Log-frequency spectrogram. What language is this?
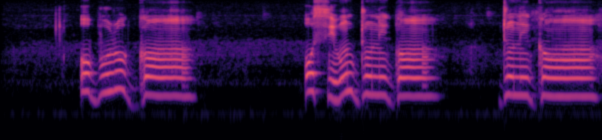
Yoruba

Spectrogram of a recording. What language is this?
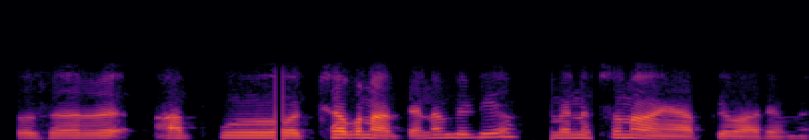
Hindi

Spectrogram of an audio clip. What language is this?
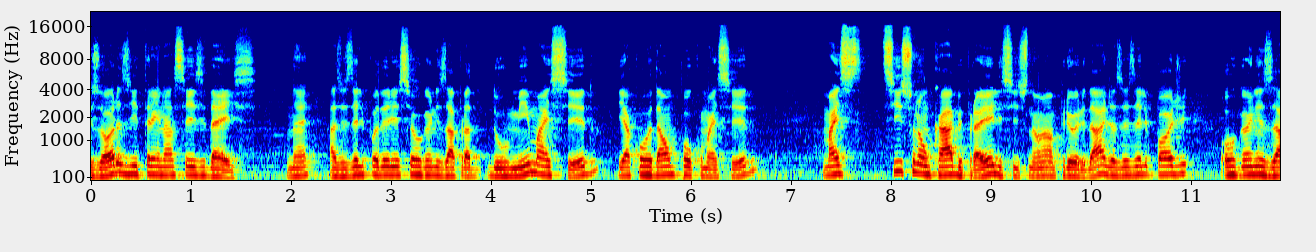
Portuguese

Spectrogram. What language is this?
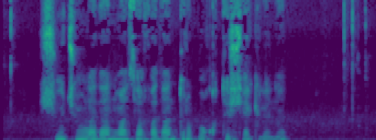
Uzbek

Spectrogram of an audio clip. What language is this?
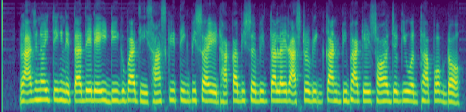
Bangla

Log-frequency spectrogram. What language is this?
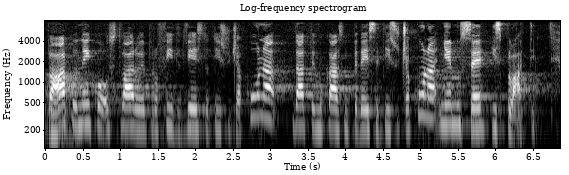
Croatian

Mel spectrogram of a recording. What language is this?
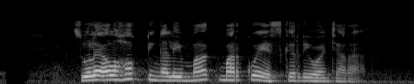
Sundanese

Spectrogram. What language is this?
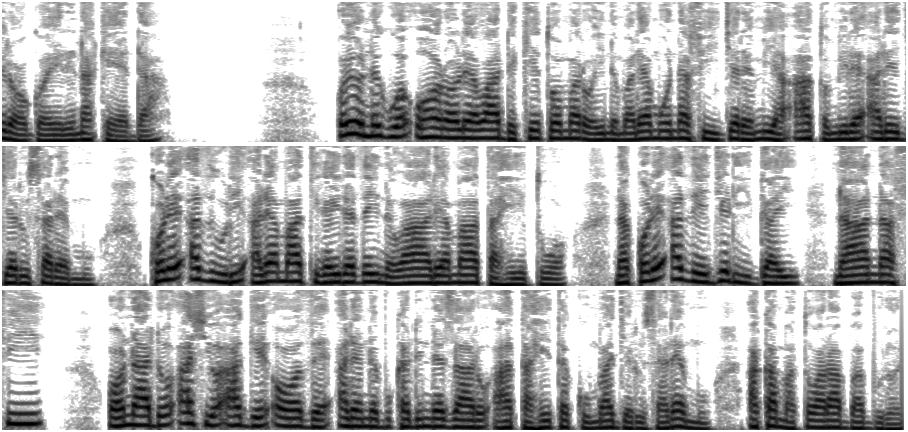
Kikuyu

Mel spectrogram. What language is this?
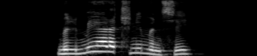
Kabyle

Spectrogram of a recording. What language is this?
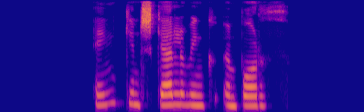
Icelandic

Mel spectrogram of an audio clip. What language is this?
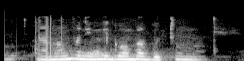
Kinyarwanda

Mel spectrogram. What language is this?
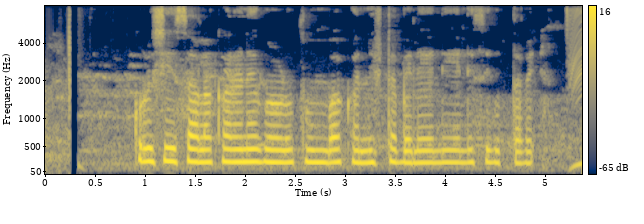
Kannada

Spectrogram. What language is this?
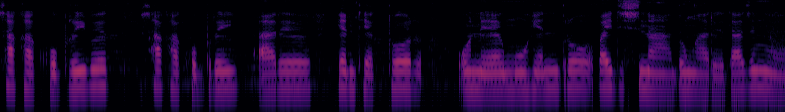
Bodo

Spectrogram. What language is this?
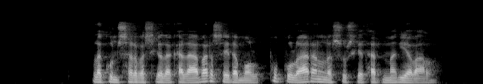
Catalan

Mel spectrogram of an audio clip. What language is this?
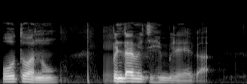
Punjabi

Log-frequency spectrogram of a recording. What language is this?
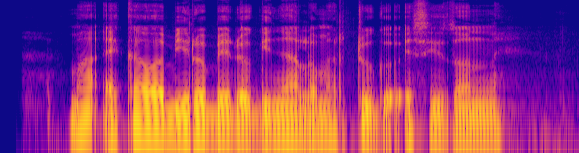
Luo (Kenya and Tanzania)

